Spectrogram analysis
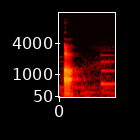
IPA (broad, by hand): a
